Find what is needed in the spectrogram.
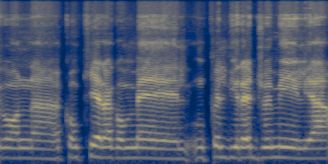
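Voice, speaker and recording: A woman speaks with a bright, sharp tone. Her pace is fairly slow. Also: quiet background. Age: 60s. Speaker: economics professor. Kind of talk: online workshop talk. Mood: warm, often smiling. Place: home room. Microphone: webcam.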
